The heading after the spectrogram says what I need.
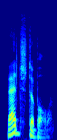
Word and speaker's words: vegetable: Word number two, vegetable. This one's similar. Learners often say veull all four parts, but native speakers say vegetable shorter, smoother.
